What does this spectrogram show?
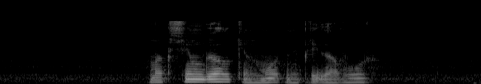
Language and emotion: Russian, sad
